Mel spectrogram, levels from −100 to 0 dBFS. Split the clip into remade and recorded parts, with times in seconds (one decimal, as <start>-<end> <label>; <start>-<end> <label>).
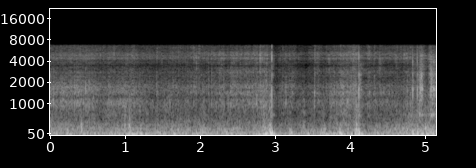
0.0-5.2 recorded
